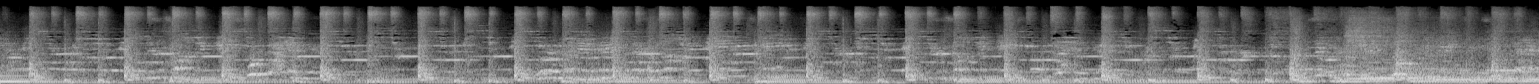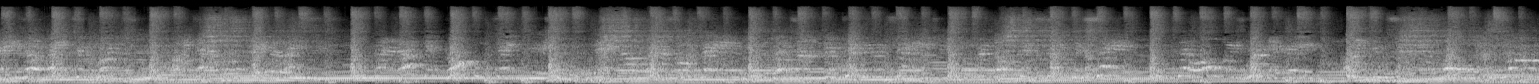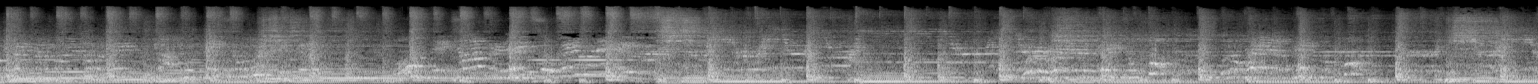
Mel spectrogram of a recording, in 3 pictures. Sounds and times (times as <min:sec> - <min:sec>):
Music: 0:00.0 - 0:46.1.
